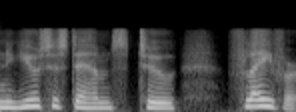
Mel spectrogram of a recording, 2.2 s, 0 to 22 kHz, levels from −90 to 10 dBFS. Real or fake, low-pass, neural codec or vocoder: fake; 7.2 kHz; codec, 16 kHz, 0.2 kbps, FocalCodec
